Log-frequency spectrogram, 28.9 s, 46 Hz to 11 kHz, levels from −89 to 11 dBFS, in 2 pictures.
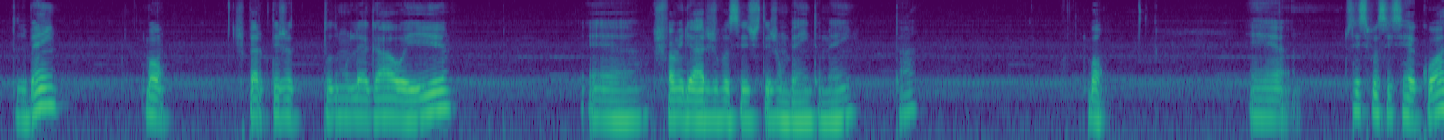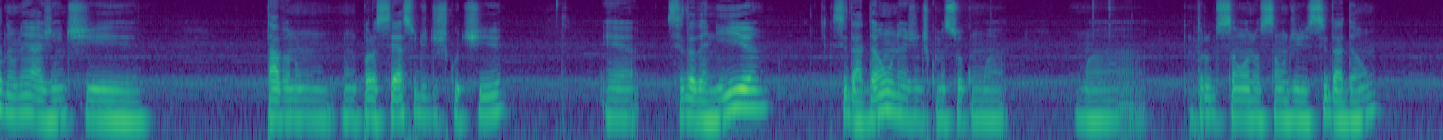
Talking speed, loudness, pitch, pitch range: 105 wpm, -30 LUFS, 115 Hz, 110-125 Hz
